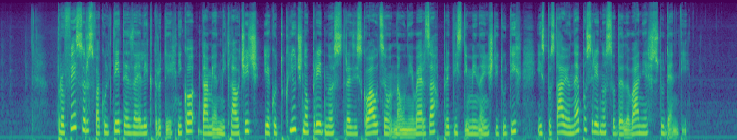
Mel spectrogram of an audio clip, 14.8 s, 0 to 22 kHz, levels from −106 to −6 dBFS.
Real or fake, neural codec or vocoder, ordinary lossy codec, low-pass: real; none; Opus, 64 kbps; 19.8 kHz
